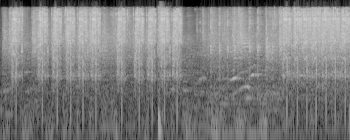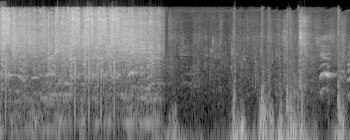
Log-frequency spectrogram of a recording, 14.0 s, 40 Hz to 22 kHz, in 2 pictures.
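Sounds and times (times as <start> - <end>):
airsoft guns firing bursts: 0.0 - 3.7, 5.5 - 10.3.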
